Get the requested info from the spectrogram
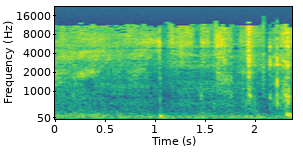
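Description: Bone folder rubbing along the score line of a sheet of cardstock to burnish the crease: a faint scrape, with a couple of light taps as the paper is handled.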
